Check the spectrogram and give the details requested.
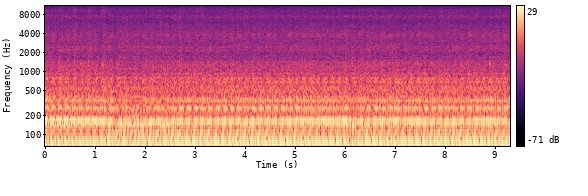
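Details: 1961 Harley-Davidson Panhead V-twin, warmed after a ride: uneven loping chug with a stumbling beat at steady revs, a lean miss caused by an intake manifold leak.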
